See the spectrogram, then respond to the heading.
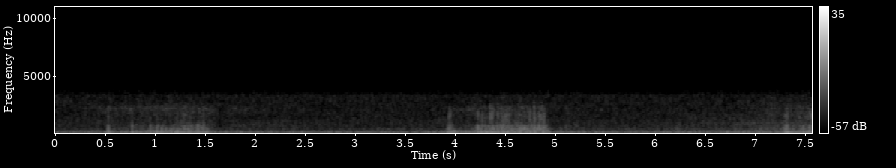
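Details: Sleeping pug, a small flat-faced dog: low, rough rattling sounds in slow bursts every few seconds over steady room noise; snoring.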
